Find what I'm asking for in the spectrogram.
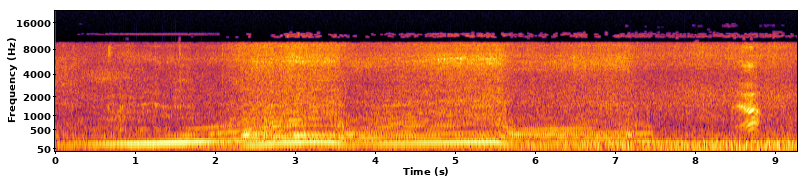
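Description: Loud engine of an Infiniti G37 with a muffler delete, close inside the car, rising as it revs and then dropping in steps through downshifts, each drop a quick blip, before settling into a steady drone.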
